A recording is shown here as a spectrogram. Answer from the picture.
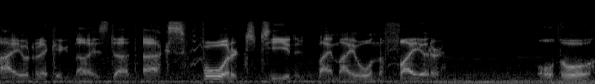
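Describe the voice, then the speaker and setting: A man speaks in a put-on character voice at a very slow pace, with clear background noise behind him. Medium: actual play. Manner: broken, clipped orcish grammar.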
